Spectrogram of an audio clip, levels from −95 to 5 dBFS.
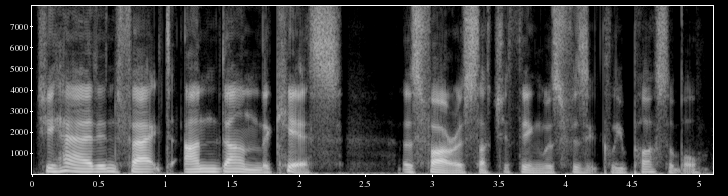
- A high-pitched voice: No, low, 115 Hz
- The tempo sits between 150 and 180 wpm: No, average, 190 wpm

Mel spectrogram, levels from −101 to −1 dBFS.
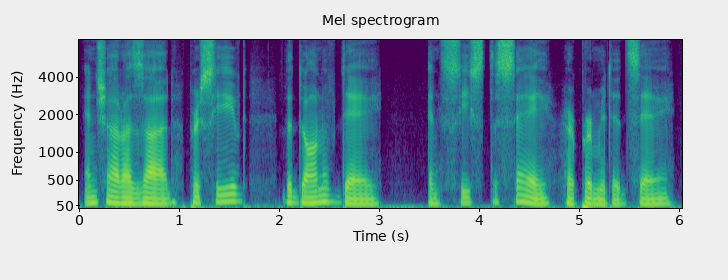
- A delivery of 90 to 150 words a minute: Yes, average, 140 wpm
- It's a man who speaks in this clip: Yes, male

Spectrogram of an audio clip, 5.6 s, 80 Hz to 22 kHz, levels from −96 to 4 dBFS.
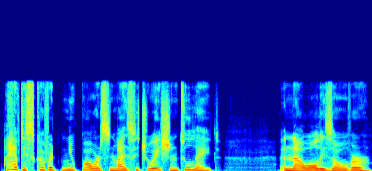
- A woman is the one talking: Yes, female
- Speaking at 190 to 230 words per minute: No, average, 150 wpm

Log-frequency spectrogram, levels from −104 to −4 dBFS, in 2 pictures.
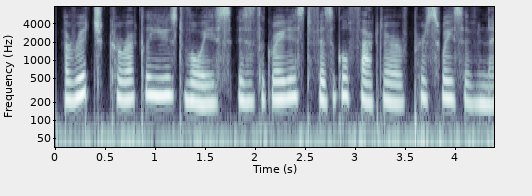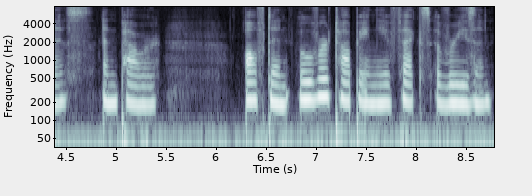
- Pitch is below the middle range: No, high, 210 Hz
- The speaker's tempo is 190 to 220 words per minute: No, average, 145 wpm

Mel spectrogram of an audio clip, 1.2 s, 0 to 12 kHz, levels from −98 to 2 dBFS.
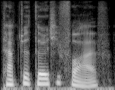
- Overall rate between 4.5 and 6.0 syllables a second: Yes, 4.8 syllables/s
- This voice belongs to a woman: No, male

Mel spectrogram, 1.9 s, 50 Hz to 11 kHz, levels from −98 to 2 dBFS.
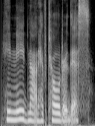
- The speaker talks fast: Yes, fast, 220 wpm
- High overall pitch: Yes, high, 205 Hz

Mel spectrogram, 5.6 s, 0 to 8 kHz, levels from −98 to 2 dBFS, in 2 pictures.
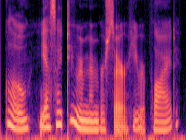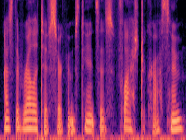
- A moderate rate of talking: Yes, average, 160 wpm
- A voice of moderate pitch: Yes, medium, 165 Hz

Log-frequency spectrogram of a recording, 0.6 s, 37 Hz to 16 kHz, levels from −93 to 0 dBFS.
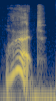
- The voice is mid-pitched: Yes, medium, 165 Hz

